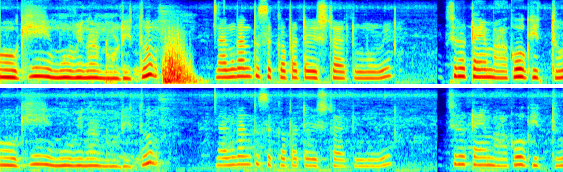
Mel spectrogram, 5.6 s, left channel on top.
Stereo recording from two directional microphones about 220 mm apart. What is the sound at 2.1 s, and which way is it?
Speech, 45° left (ahead or behind).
